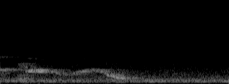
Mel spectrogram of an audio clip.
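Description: A boy crying softly, a few falling, whimpering moans in the first second or so that fade to quiet.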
